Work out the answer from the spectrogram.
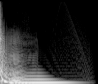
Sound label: Jump kick, Jump hardstyle kick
